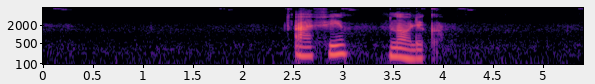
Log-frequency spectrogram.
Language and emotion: Russian, neutral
